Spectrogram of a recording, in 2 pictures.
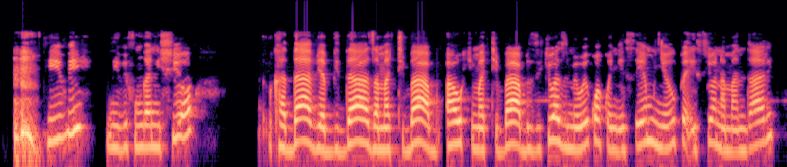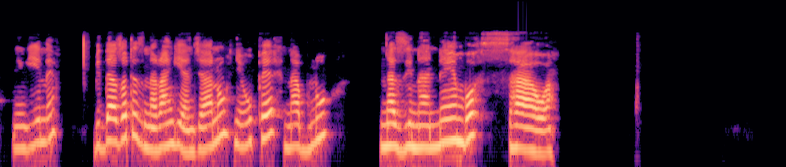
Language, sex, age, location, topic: Swahili, female, 18-24, Kisumu, health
